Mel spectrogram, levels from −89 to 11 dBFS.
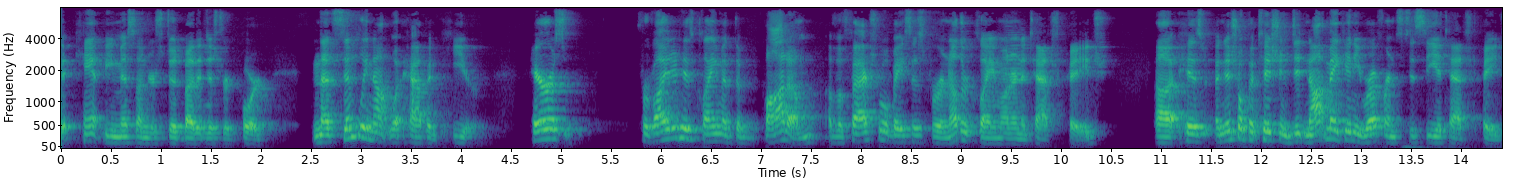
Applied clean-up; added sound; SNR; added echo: neural mask model Resemble Enhance denoiser.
